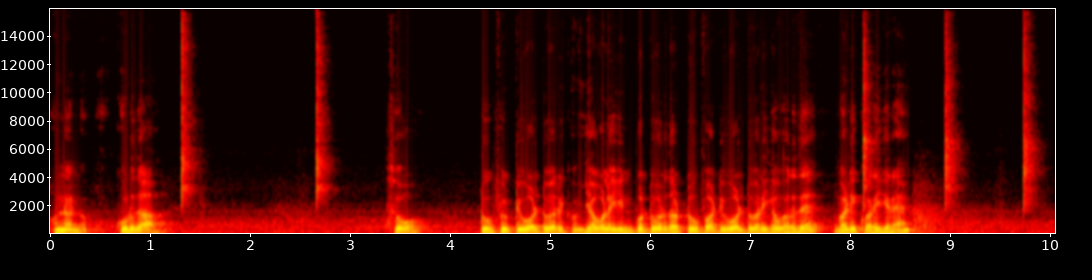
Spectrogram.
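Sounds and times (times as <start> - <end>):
man speaking: 3.4 - 8.6.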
